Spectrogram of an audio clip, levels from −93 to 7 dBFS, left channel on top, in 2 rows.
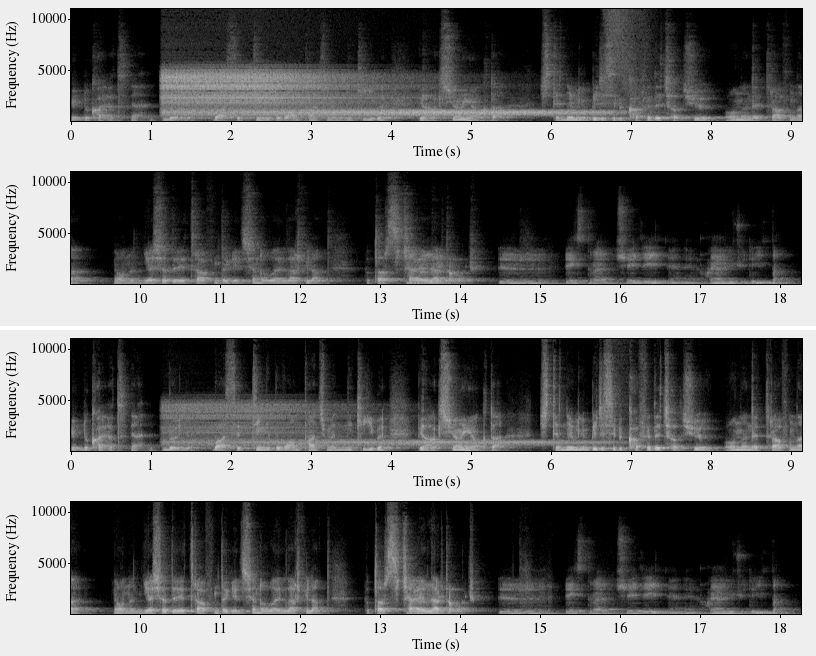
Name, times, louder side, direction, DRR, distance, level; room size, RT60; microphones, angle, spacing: voice 1, 0.0-9.3 9.7-12.6 12.9-14.1, right 4 dB, 50° right, 8 dB, 0.4 m, -28 dB
sound 1, 1.1-7.3, left 8 dB, 55° left, 0.3 m, -29 dB
voice 2, 13.3-13.8 14.5-18.0, equal, 5° left, 2 dB, 1.1 m, -35 dB
6.8 x 4.6 x 4.8 m, 0.82 s
head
